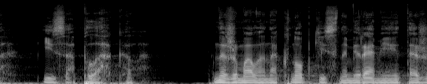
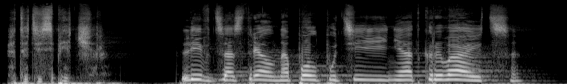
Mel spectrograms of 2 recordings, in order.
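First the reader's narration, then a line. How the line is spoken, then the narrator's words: Frightened question. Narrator (Russian): Алевтина испуганно спросила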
